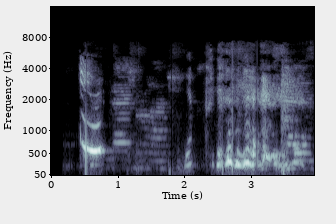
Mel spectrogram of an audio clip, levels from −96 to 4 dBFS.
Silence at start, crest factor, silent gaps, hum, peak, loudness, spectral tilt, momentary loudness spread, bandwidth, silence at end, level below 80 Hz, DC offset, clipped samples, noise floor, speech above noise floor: 0.45 s; 18 dB; none; none; -2 dBFS; -17 LUFS; -5.5 dB/octave; 26 LU; 7 kHz; 0.1 s; -56 dBFS; under 0.1%; under 0.1%; -48 dBFS; 26 dB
